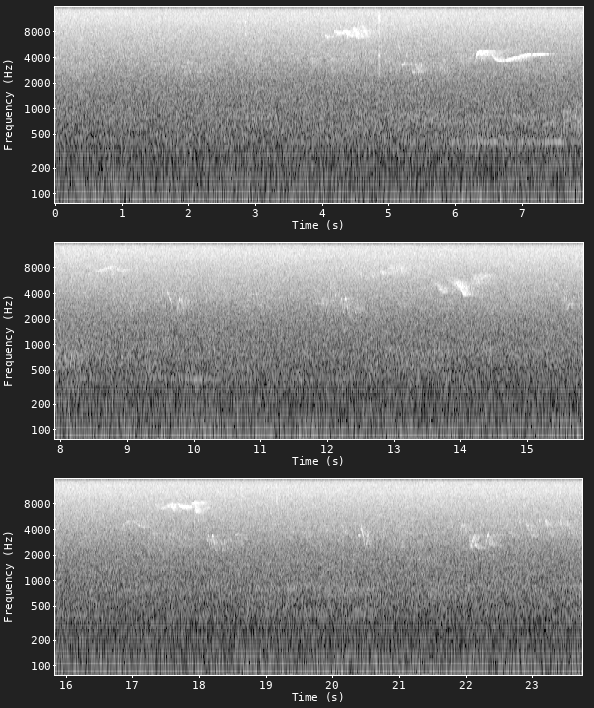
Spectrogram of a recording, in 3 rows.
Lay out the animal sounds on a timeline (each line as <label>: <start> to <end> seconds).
Bay-breasted Warbler (Setophaga castanea): 3.9 to 4.8 seconds
Eastern Wood-Pewee (Contopus virens): 6.1 to 7.6 seconds
Black-throated Blue Warbler (Setophaga caerulescens): 13.4 to 14.6 seconds
Red-eyed Vireo (Vireo olivaceus): 15.3 to 22.5 seconds
Bay-breasted Warbler (Setophaga castanea): 17.2 to 18.2 seconds
Ovenbird (Seiurus aurocapilla): 22.3 to 23.8 seconds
